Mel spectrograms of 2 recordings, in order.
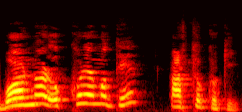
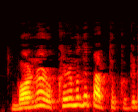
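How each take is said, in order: First: বর্ণ hit hard and louder, the question rising loud then dropping; teacher's emphatic first asking, louder on বর্ণ. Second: Said in the usual way. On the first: Shown as a demonstration. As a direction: punch বর্ণ loudly to open the question. Teacher poses key question emphatically.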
